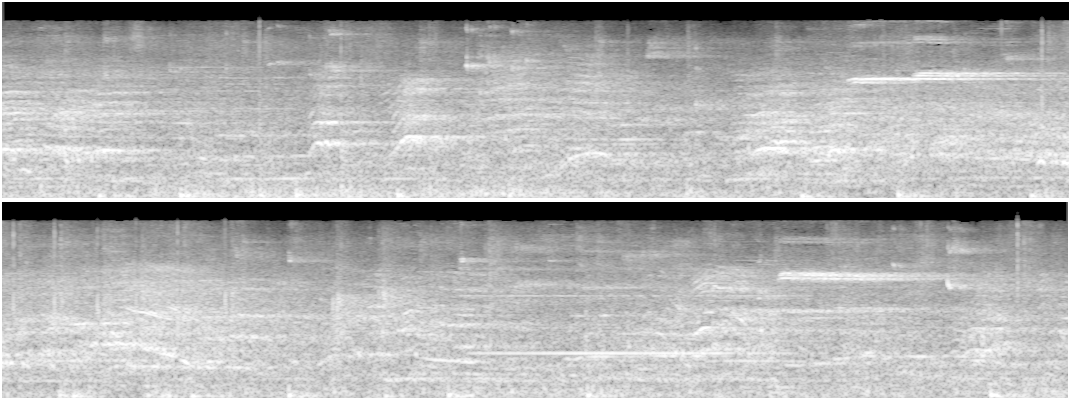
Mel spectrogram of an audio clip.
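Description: Young female players call out to each other across an echoing hall.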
